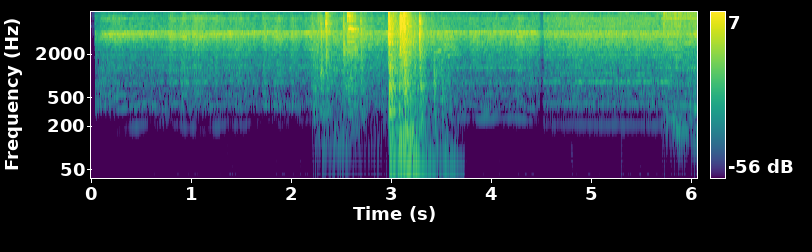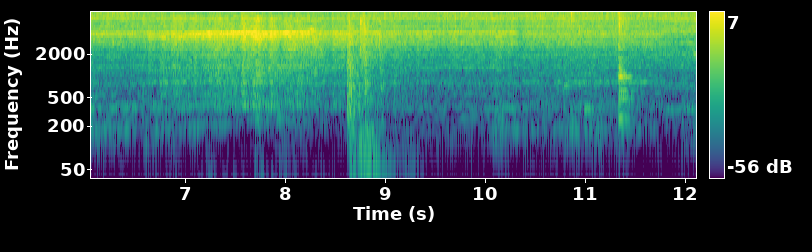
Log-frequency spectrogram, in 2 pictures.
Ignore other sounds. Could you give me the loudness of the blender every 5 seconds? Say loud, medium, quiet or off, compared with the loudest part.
medium, loud, medium.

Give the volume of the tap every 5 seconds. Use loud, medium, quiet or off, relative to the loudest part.
off, loud, loud.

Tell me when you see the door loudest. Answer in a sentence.
The volume of the door peaks at 3 seconds.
